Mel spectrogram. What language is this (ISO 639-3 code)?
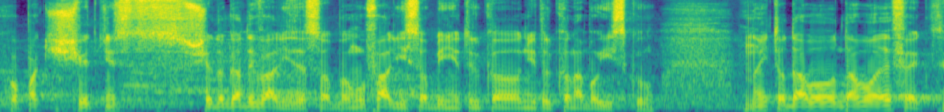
pol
